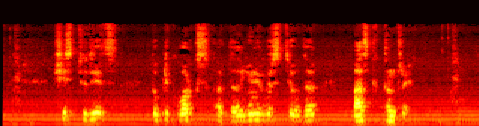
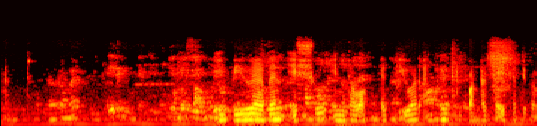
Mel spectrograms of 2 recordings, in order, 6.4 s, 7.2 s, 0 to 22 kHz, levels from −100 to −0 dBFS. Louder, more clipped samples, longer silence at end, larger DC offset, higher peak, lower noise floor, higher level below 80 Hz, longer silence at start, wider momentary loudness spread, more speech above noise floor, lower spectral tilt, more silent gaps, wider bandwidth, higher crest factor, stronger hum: first, -26 LUFS vs -33 LUFS; neither; about the same, 0 s vs 0 s; neither; first, -4 dBFS vs -12 dBFS; second, -49 dBFS vs -53 dBFS; about the same, -56 dBFS vs -58 dBFS; first, 0.2 s vs 0.05 s; second, 17 LU vs 22 LU; about the same, 24 dB vs 22 dB; about the same, -5 dB/octave vs -5 dB/octave; neither; first, 11.5 kHz vs 7.2 kHz; about the same, 22 dB vs 22 dB; first, 50 Hz at -50 dBFS vs none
